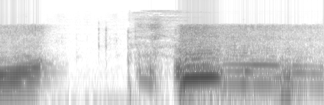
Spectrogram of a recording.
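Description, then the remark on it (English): A short burst of a fart sound effect played from a website, followed after a brief pause by a longer, louder, buzzing one that wavers in pitch. The sounds are clear, with no talking. “You want fart every noises? Scroll, it'll please stop.”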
